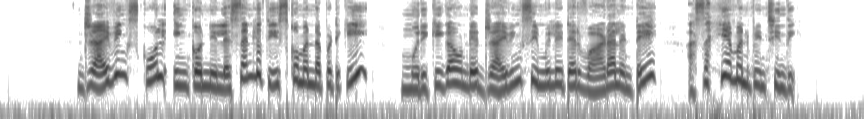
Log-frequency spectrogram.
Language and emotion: Telugu, disgusted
